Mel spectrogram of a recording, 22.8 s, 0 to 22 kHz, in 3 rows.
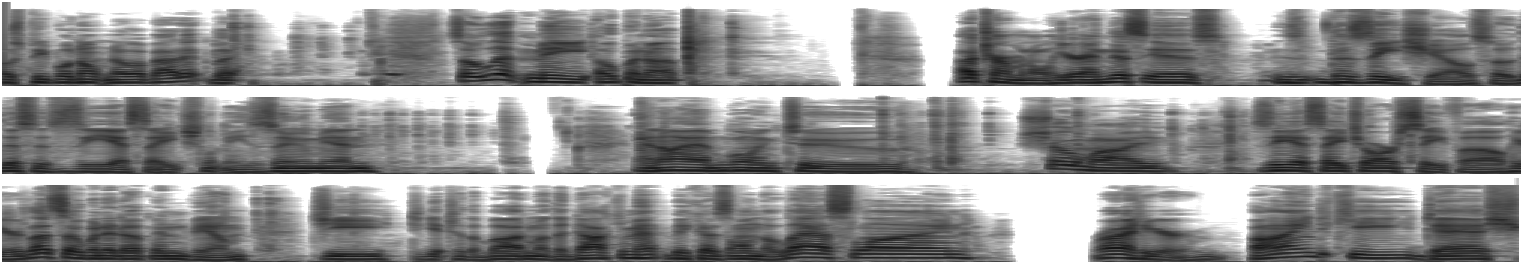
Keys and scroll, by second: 0.8 super+h, 3.1 super+Return, 7.9 ctrl+shift+k, 8.1 ctrl+shift+k, 8.2 ctrl+shift+k, 8.4 ctrl+shift+k, 8.5 ctrl+shift+k, 8.6 ctrl+shift+k, 8.8 ctrl+shift+k, 8.9 ctrl+shift+k, 9.1 ctrl+shift+k, 9.2 ctrl+shift+k, 9.6 ctrl+shift+k, 11.4-14.5 typing.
